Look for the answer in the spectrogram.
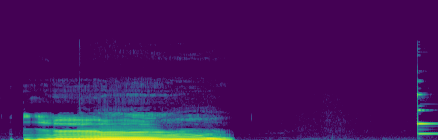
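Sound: person imitating pigeon cooing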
